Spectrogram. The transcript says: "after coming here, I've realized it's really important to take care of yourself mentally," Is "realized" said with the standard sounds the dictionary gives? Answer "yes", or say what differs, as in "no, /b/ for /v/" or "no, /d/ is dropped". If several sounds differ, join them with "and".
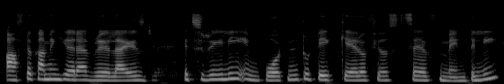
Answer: yes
